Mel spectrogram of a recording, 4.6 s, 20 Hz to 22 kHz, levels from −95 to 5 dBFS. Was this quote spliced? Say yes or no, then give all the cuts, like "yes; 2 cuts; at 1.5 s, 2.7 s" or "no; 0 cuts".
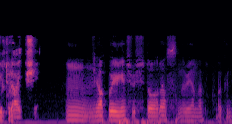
no; 0 cuts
